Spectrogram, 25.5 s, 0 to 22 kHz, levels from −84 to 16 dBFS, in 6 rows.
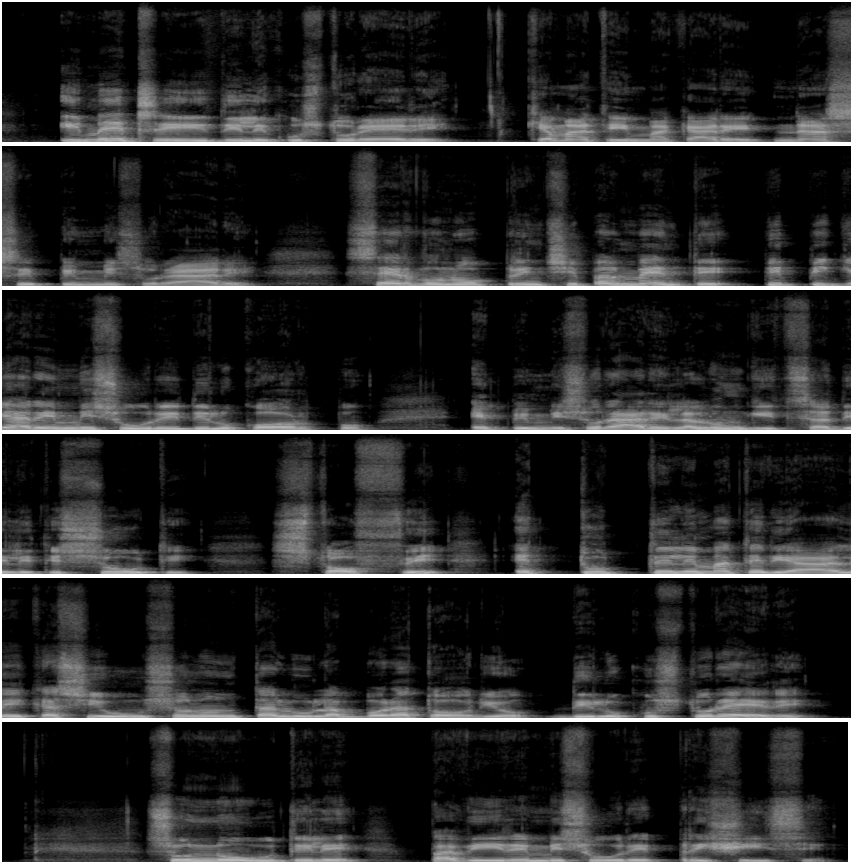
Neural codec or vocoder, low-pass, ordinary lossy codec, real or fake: none; none; none; real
